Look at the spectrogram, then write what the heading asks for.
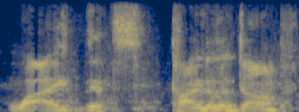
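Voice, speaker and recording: A man's voice: lowish voice, takes it slowly, a bit bright, slightly rough, heavily acted. A man at a stage play table reading, playing a cynical, troubled local who talks bluntly and dismissively.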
